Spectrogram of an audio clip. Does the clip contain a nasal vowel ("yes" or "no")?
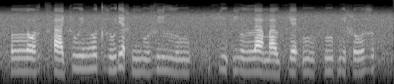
no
